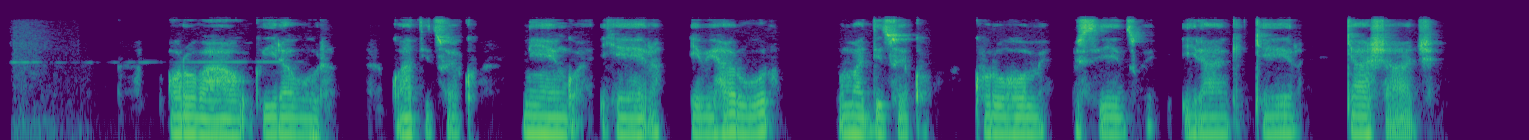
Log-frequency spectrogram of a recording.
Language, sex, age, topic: Rundi, male, 18-24, education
